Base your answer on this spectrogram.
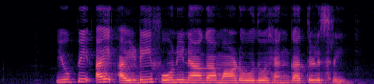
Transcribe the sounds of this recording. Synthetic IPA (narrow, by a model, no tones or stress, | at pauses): juːpiʔɐjʔɐjɖipʰoːninaːɡɐmaːɽuʋud̪uɦɛŋɡɐt̪iɭisɾi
